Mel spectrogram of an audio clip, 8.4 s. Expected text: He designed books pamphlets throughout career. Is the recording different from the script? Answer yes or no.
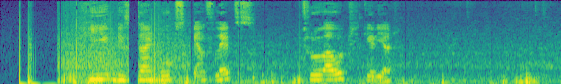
no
